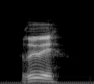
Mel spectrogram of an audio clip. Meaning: 1. to kick with its hind legs 2. to hurl 3. to struggle, fight 4. to mob, jump on
- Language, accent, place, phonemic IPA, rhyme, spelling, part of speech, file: French, France, Lyon, /ʁɥe/, -ɥe, ruer, verb, LL-Q150 (fra)-ruer.wav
